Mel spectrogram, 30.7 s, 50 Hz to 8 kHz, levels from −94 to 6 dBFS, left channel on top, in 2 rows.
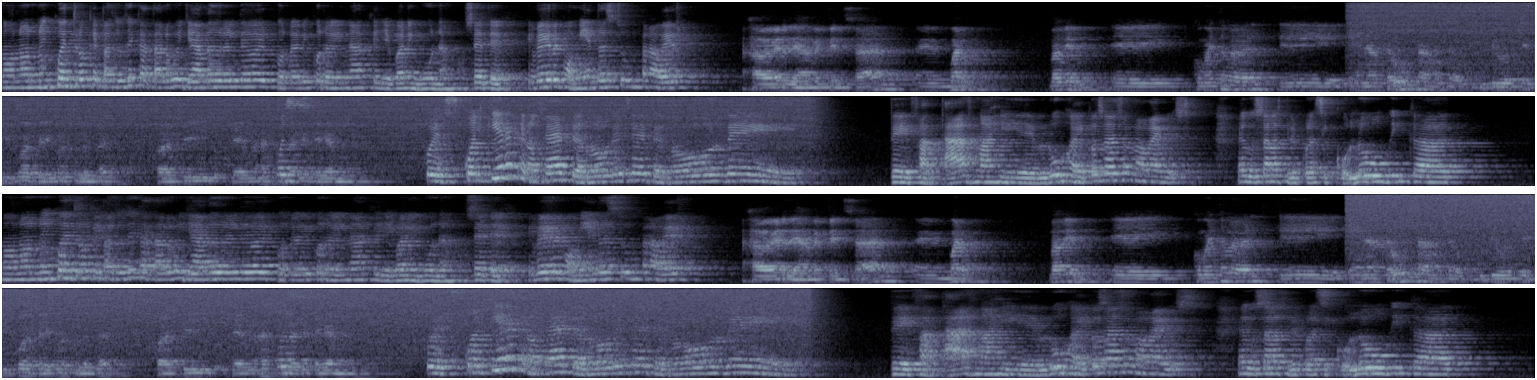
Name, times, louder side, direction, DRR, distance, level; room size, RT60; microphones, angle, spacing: voice 1, 0.0-6.8 18.1-18.4 19.6-23.3 24.2-27.2 27.5-29.8, left 2 dB, 70° left, 3 dB, 0.5 m, -30 dB
voice 2, 7.4-9.7 10.5-11.7 11.9-16.4 16.9-18.9, right 1 dB, 20° right, -3 dB, 0.6 m, -37 dB
sound 1, 13.4-23.4, right 5 dB, 65° right, 0.5 m, -34 dB
5.5 x 2.5 x 2.3 m, 1.1 s
head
